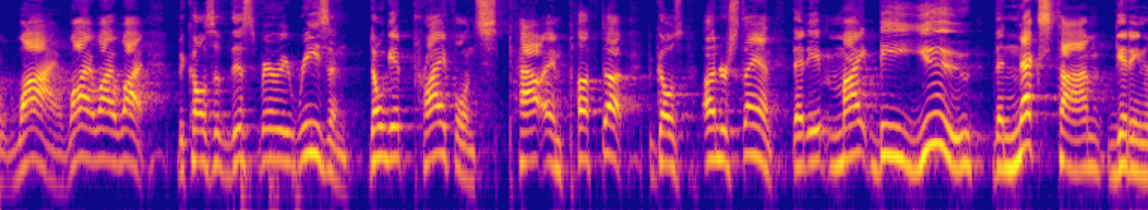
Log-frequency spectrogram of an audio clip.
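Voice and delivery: loud, high, driving sermon delivery; full-force preaching. Real, not acted. Pastor challenging the church about meekness, full-force preaching.

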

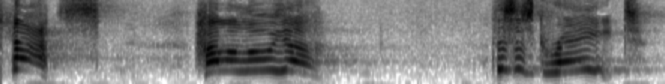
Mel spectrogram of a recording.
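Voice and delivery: high, loud hallelujah; joyful shout. Real, not acted. Preacher shouting praise over going to heaven. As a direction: burst out in praise.

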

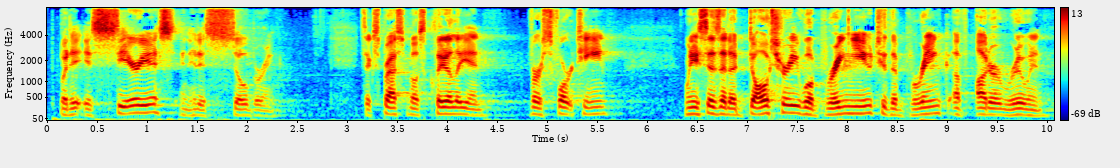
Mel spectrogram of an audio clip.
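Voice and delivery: usual speaking voice

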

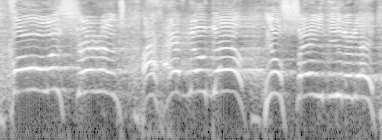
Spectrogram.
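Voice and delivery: high, loud preaching shout; preacher shouting thanks to the Lord; shouting praise. Acted. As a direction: lift the roof with praise. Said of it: "She started shouting".

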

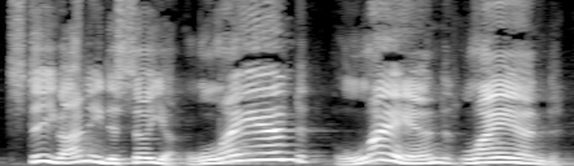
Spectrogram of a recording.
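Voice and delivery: land, land, land hammered loud and high; pushy land salesman. Pretend. Preacher mock-selling Florida land to Steve, pushy and loud. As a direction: pitch the land like a hard seller. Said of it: "I wanna say".

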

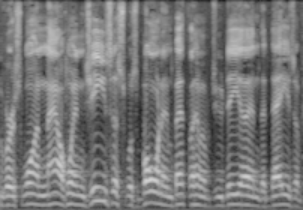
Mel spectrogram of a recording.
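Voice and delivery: loud, high preacher's Bible reading; scripture reading. Acted. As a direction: proclaim the verses to the congregation with force. Reads scripture aloud.

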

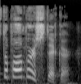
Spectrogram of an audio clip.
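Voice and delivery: very high, loud repeat; insist, exasperated; insistent daughter. Retold or imitated. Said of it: "She goes".

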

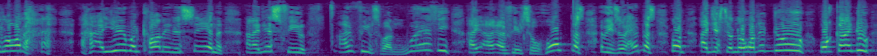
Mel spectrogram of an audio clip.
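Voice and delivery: high, loud, anguished cry to God; desperate plea. Acted. Preacher voicing an unworthy seeker's prayer, desperate cry.

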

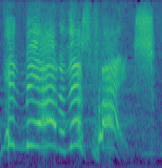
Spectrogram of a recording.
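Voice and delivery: high, drawn-out cry for help; full-voiced, high-pitched shout to be rescued; desperate holler. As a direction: holler as if trapped in a fire. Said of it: "'cause I'm gonna holler".

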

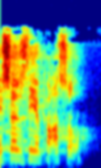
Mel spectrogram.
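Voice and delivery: normal talking voice

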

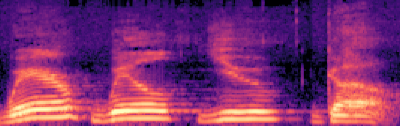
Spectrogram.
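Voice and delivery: very slow, each word weighted; slow heavy question. Real, not acted. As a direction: ask it slowly and let it hang. Repeats the rhetorical question.

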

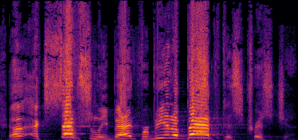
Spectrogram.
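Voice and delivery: normal talking voice

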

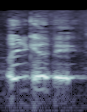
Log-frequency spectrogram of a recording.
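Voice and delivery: high, loud strangled plea; choking diner. Acted. Diner choking begs another table for help, high strangled voice. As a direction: squeal it as if food is stuck in your throat. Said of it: "It's stuck in my throat".

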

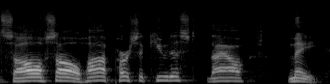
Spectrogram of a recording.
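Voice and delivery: loud, slow calling voice; preaching the Lord's call. Acted. The Lord calling to Saul on the road, loud and slow. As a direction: call out his name across the road.

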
